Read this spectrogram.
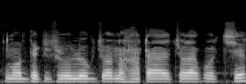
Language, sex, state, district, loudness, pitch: Bengali, male, West Bengal, Paschim Medinipur, -16 LUFS, 135 Hz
